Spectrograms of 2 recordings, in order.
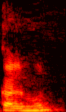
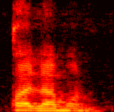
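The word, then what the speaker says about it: قَلَمٌ: haza, not kalmun, it is qalamun. On lam, قلم. yes, on lam there is a fatha, means there is a sound.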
